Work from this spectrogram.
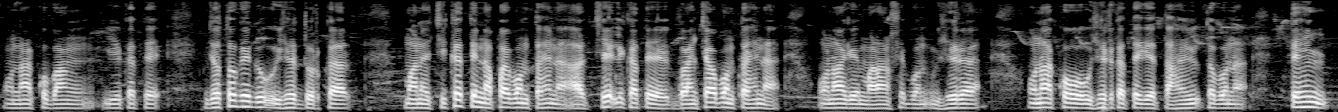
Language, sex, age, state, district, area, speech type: Santali, male, 45-60, Jharkhand, East Singhbhum, rural, spontaneous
